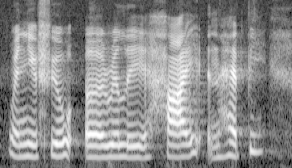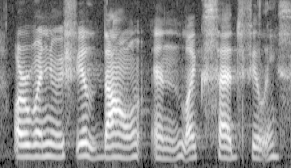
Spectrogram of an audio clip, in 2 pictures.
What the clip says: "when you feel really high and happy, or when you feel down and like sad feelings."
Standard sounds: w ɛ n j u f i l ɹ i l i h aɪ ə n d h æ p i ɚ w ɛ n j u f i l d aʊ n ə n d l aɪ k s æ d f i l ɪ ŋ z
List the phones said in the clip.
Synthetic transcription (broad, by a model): w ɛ n j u f i l ɹ i l i h aɪ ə n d h æ p i ɚ w ɛ n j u f i l d aʊ n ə n l aɪ k s æ d f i l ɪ ŋ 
